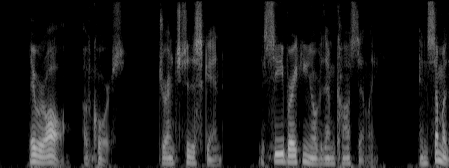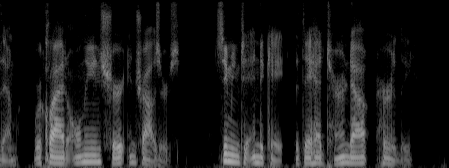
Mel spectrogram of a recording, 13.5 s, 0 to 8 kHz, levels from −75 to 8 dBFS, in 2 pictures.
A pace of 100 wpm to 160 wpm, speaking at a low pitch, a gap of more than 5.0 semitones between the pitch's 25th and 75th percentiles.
No: average, 155 wpm; low, 100 Hz; average, 3.4 semitones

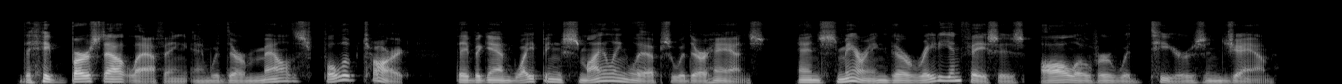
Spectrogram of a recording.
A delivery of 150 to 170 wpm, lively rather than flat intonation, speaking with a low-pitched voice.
No: average, 140 wpm; wide, 7.2 semitones; very low, 95 Hz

